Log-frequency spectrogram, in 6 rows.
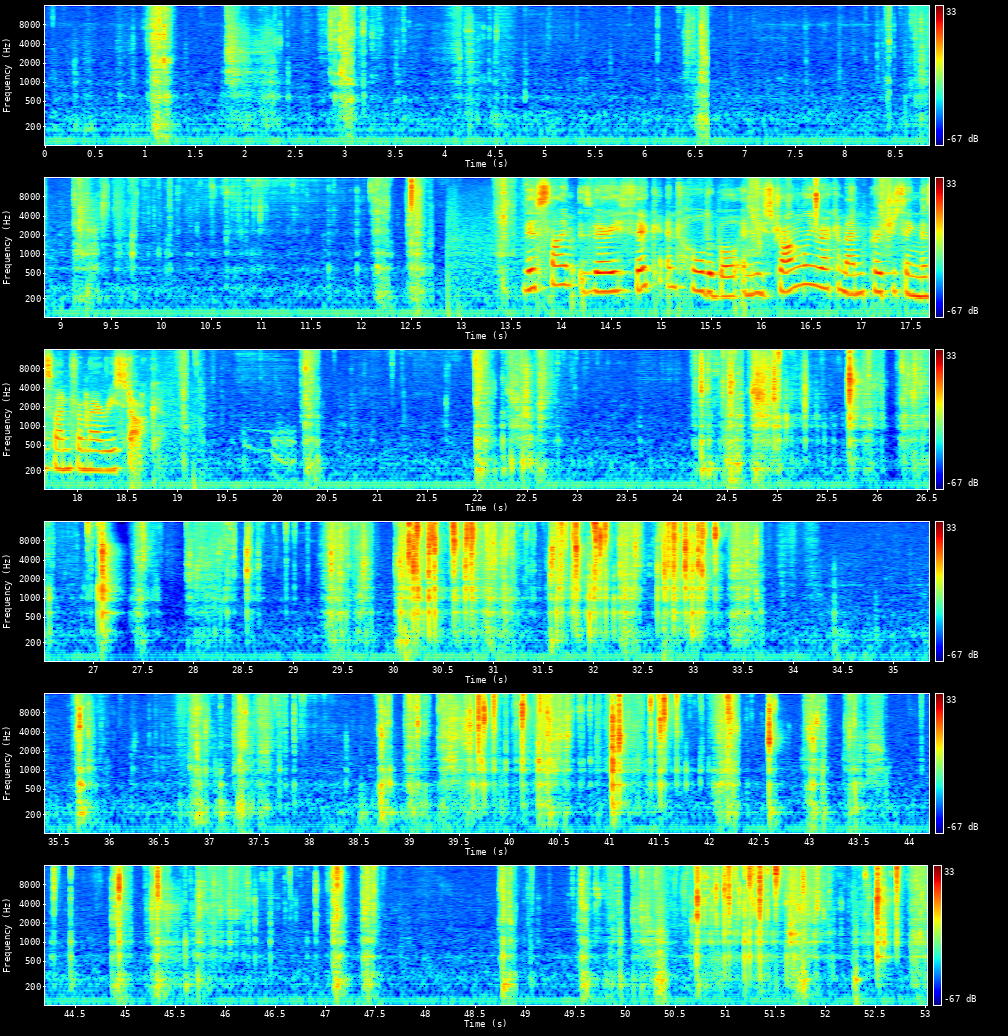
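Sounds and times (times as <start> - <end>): slime crackling and popping: 38.7 - 43.2, 49.5 - 53.0.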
